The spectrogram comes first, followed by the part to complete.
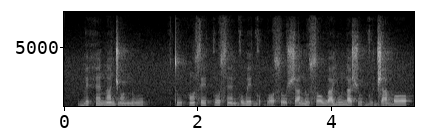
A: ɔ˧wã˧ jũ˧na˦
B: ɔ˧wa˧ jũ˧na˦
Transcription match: B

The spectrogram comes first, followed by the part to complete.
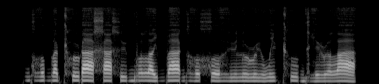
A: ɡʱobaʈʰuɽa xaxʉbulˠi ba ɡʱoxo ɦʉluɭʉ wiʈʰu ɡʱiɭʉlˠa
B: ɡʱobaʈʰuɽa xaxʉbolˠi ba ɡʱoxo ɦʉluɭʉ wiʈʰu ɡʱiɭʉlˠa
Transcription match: A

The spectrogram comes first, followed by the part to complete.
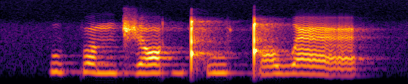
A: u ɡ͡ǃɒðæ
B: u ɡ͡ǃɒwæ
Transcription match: B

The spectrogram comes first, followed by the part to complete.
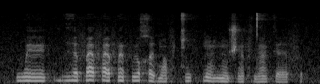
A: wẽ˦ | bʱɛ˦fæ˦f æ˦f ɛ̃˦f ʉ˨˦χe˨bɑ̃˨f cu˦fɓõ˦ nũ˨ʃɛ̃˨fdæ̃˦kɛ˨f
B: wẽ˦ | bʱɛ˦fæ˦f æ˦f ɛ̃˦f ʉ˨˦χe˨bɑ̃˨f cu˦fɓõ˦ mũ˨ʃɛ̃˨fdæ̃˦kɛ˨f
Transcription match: A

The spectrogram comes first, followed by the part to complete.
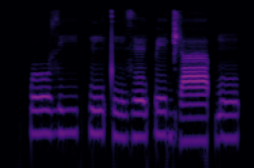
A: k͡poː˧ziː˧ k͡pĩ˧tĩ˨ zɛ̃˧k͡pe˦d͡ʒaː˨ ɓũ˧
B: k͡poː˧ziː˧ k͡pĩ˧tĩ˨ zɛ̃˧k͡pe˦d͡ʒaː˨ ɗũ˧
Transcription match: A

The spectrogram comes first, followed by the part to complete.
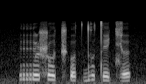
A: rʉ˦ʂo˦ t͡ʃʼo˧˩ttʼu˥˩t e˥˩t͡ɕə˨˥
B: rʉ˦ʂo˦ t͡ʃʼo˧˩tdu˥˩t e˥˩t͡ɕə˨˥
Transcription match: B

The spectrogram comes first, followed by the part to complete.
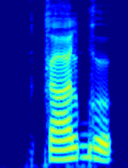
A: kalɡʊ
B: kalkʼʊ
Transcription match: A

